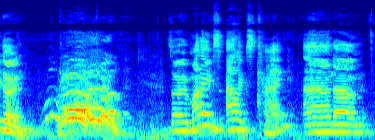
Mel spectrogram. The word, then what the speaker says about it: Tang: long time I say it's Tang like Tango without the o um I say that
